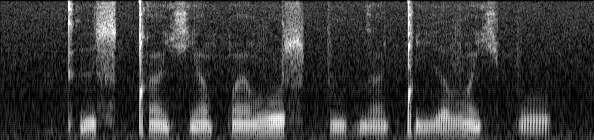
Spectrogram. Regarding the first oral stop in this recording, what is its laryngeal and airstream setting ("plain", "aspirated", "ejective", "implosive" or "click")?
ejective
